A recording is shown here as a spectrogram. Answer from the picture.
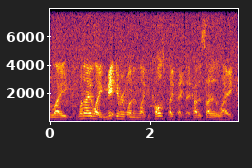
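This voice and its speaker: A man with a New Zealand accent talks at a very fast pace and a fairly high pitch, with ordinary pitch variation. Noticeable background noise is present. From New Zealand, Hamilton. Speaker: cosplayer. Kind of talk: interview. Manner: bubbly; quieter than host.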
